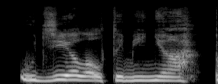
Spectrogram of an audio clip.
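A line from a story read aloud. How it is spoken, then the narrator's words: Hoarse wheeze. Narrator (Russian): прохрипел фаттарец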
